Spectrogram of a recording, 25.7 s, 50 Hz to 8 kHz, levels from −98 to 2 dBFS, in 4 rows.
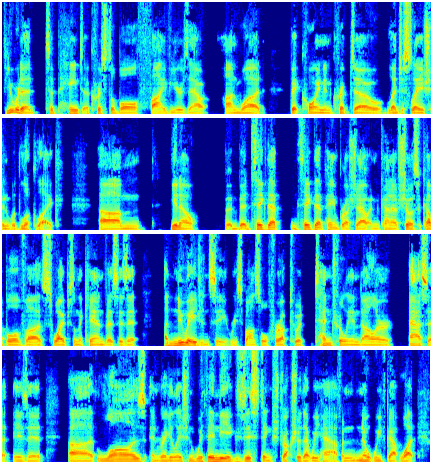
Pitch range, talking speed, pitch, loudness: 95-110 Hz, 180 wpm, 100 Hz, -24 LUFS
